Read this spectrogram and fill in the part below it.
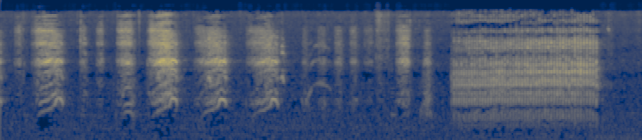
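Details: Steller's jay family of male, female and grown chick visiting in the morning, making strange mellow noises: a quick run of harsh, scratchy notes about three per second, then a long rasping buzz lasting over a second.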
